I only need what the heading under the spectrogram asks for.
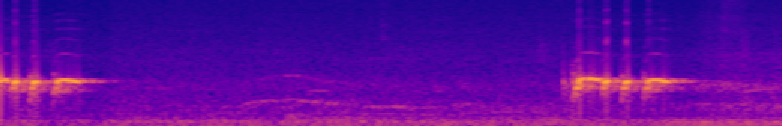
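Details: ['Caged zebra dove from Banten in Indonesia gives its classic Surung Gdor coo beneath a doorway. Two phrases of rapid clipped notes, each with a short ringing finish, come about three seconds apart over quiet room background.']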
